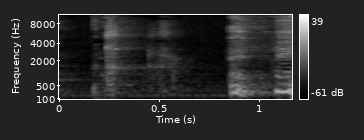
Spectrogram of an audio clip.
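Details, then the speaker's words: A young child, having juice and a snack, gives about three short, harsh cough bursts in quick succession; described as a terrible cough. "goodness, he got terrible cough."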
